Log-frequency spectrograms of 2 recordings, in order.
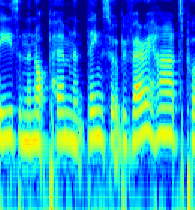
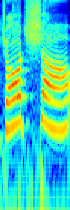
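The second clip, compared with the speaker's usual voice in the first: very loud, high-pitched scolding teacher voice; 6 semitones higher, 14 dB louder than usual. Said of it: "my teacher voice really came out then".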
